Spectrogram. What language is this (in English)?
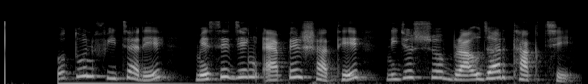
Bangla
